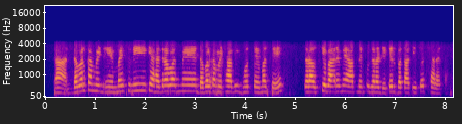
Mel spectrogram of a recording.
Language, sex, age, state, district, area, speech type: Urdu, female, 45-60, Telangana, Hyderabad, urban, conversation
